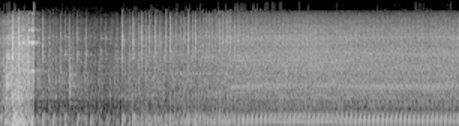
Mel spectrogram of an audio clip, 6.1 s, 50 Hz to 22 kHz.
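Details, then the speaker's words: Old Generac 4,000-watt barn-find generator, pull-started after choke and fuel bowl trouble, catches, stumbles, then settles into a smooth, steady run; normal running. "start all right well cool at least the thing works that's good"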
